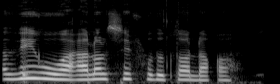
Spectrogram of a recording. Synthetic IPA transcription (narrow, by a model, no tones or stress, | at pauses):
ɐðɪɣʊwɑːʕɑlɔːlsɪfʊðʊd̪lɔːɖɑqɔ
